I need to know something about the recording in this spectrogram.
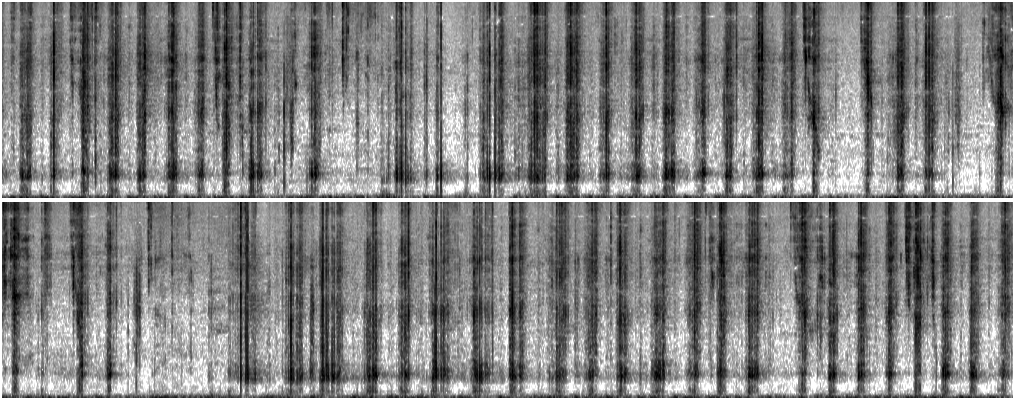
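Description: Close-up crunching and chewing of a powder-coated sweet ice block, with dense crackling bites and a steady chewing rhythm of about two chews a second.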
